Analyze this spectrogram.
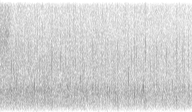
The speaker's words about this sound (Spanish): Démosle palmas fuertes Gloria a Dios.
